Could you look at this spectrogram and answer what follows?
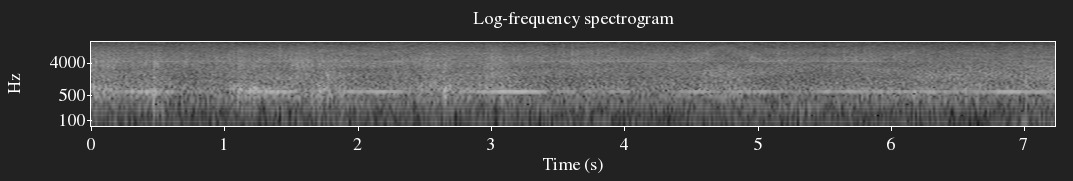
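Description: Corded stick vacuum cleaner without a rotating brush running on carpet, a steady loud whirring drone with a thin whine, continuous and close, with a few faint clicks early on.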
